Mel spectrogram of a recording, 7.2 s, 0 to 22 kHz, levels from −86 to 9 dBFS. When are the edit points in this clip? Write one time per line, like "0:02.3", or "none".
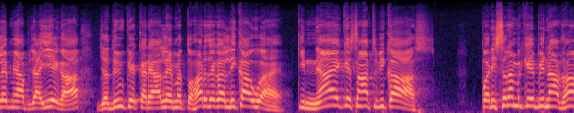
0:03.6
